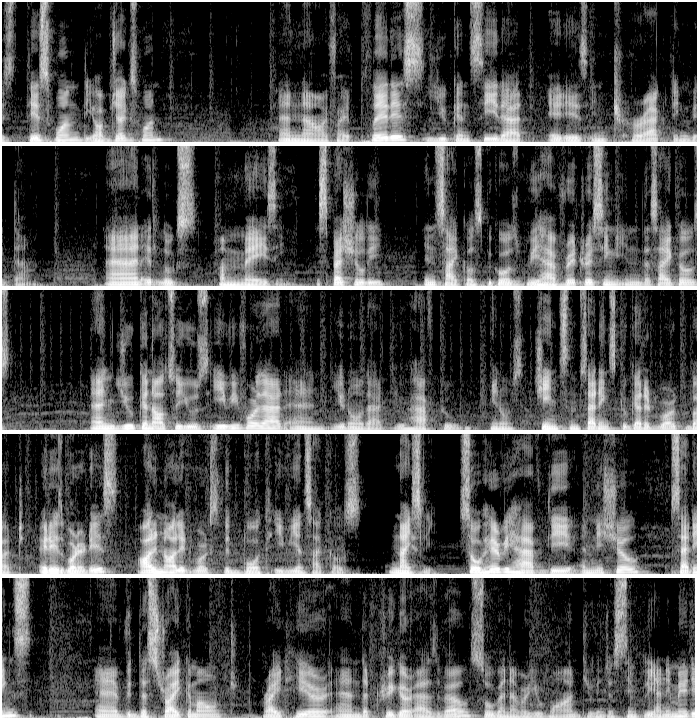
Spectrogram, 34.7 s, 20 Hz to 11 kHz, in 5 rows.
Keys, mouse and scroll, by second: 4.3 click, 4.8 space, 5.8 space, 6.7-7.3 middle drag, 7.4-8.3 scroll up 2, 8.3-8.7 middle drag, 9.7-10.1 shift+middle drag, 10.5-11.0 scroll up 2, 10.5 middle drag, 11.1 shift+middle drag, 11.2-12.2 scroll down 1, 12.3 click, 20.9 click, 21.5 middle click, 26.5 middle click, 30.4-32.6 drag, 33.0 click, 33.4 click, 34.6-34.7 right drag.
